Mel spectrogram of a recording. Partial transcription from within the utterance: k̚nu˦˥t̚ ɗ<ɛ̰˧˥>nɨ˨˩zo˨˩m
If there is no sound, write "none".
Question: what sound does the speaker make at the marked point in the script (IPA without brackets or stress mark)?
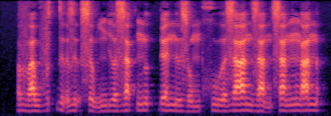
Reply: ɛ˨˦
